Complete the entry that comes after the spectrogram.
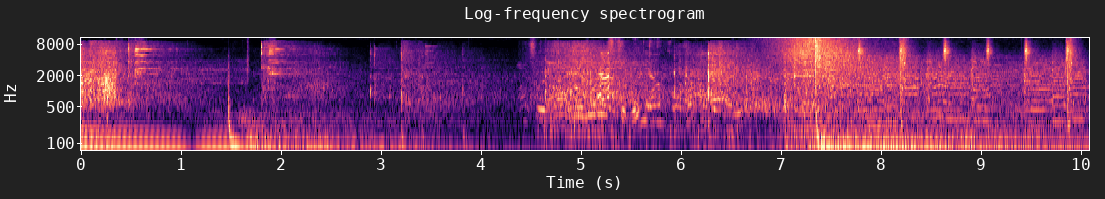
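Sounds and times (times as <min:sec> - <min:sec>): people talking: 0:04.4 - 0:06.8.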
